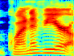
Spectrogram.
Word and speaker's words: Guinevere: then like but i'm i know i'm saying it right gwenevere because that's how they say it and once upon a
